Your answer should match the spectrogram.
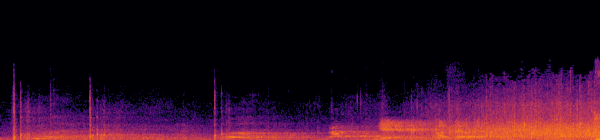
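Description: Tennis ball struck by a racket on a serve, with a couple more sharp ball strikes in the next two seconds. Crowd applause then builds from about three seconds in and grows louder towards the end.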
